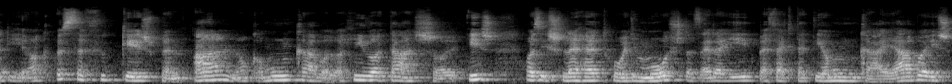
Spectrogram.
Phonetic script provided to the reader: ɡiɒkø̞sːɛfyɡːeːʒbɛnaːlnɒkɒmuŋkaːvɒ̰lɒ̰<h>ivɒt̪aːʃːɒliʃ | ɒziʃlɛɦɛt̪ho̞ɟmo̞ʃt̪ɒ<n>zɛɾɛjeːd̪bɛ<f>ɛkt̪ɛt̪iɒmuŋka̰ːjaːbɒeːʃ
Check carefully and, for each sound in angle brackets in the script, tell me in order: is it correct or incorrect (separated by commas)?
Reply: correct, incorrect, correct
